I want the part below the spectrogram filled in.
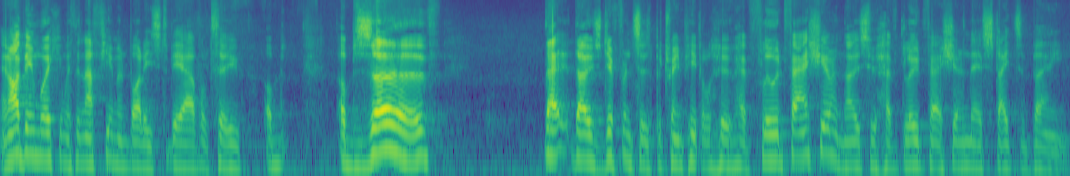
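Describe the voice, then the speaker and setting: An ordinary speaking voice: a man at medium pitch talks at a moderate pace with ordinary pitch variation and big swings in loudness. The recording is very clean, with a silent background. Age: 60s. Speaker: tarot teacher and bodyworker. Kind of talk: conference talk. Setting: stage with audience, no microphone. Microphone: speaking without a microphone.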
